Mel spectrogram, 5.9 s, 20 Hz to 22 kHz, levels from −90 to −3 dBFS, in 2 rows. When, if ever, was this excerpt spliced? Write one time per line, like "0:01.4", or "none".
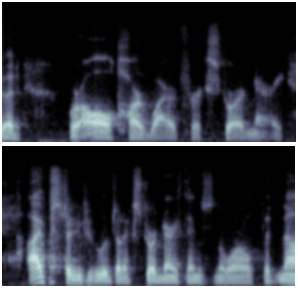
0:01.2
0:03.0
